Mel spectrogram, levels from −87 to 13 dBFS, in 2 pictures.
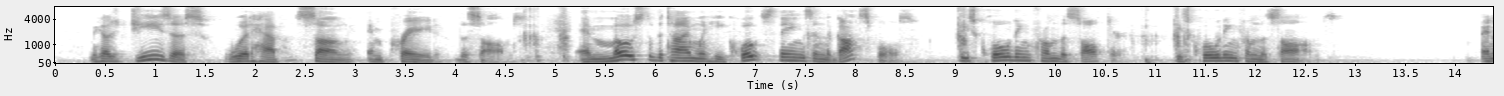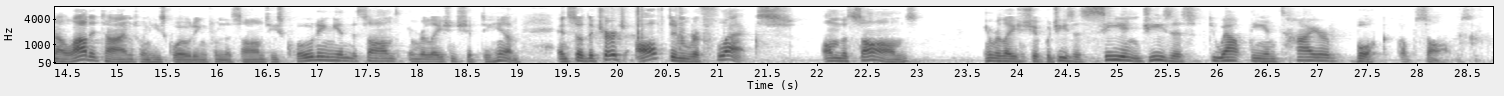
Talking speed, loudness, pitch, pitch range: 150 wpm, -29 LUFS, 130 Hz, 110-155 Hz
